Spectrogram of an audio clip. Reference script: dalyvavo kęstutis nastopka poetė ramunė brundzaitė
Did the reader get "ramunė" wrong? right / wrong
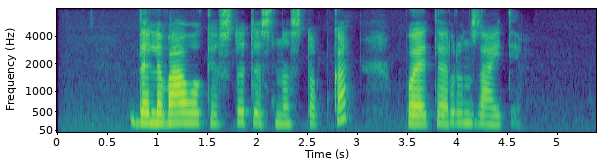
wrong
